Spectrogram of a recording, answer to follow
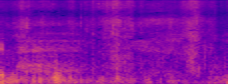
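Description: Footsteps through dry, frosty grass: a few soft, irregular steps over an even rustle.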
